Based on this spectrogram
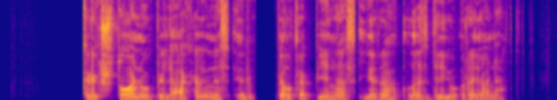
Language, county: Lithuanian, Alytus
